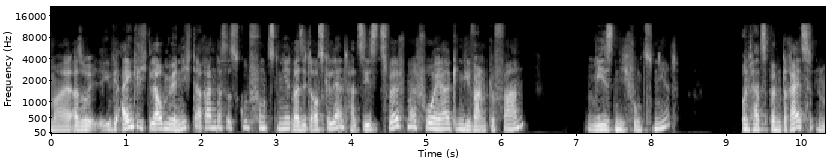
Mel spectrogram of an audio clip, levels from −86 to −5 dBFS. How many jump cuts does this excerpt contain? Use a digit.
2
